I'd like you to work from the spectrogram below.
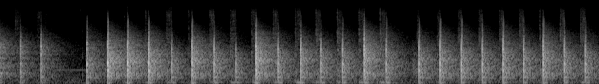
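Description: A knife chops onion on a board in a fast, steady rhythm of crisp, loud thwacks, close up and continuous with no talking.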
